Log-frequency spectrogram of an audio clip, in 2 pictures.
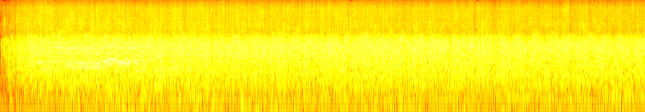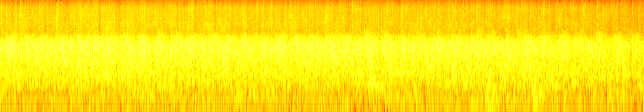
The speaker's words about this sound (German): Dieser Applaus gehört jetzt euch. Danke.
